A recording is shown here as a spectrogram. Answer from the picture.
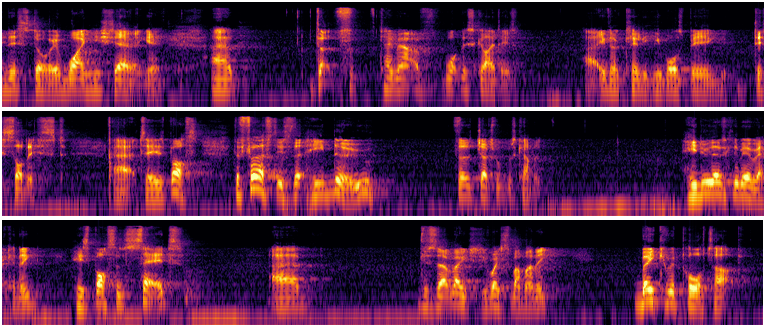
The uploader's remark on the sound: Our sermon from the 11am service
